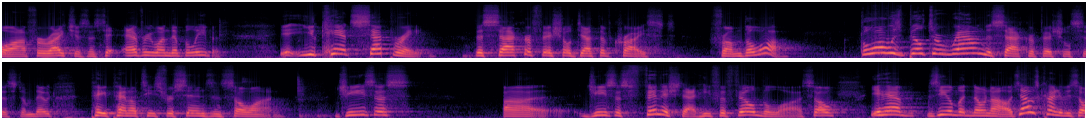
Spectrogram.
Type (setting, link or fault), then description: setting, large echoing room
